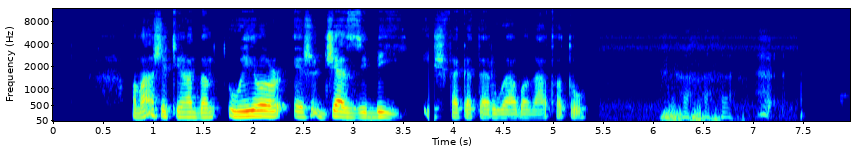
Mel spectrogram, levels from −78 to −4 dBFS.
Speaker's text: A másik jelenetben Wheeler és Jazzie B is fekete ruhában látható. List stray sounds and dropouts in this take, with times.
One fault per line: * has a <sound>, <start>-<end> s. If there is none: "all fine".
* has a dropout, 3.8-3.8 s
* has a laugh, 6.0-7.3 s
